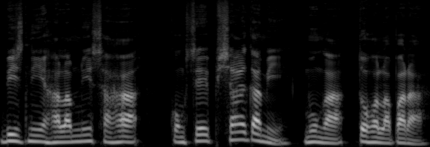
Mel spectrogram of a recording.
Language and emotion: Bodo, neutral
